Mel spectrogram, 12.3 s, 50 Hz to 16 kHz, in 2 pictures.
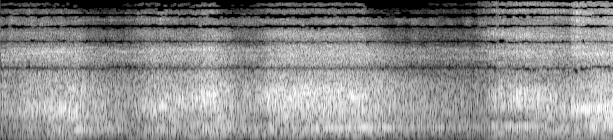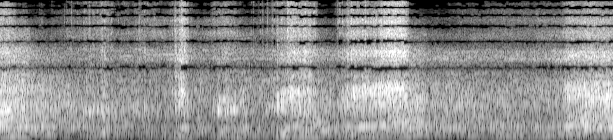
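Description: Grinder monster truck's supercharged V8 revving hard and falling off again and again as the truck jumps and wheelies, with a few sharp bangs about eight seconds in.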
